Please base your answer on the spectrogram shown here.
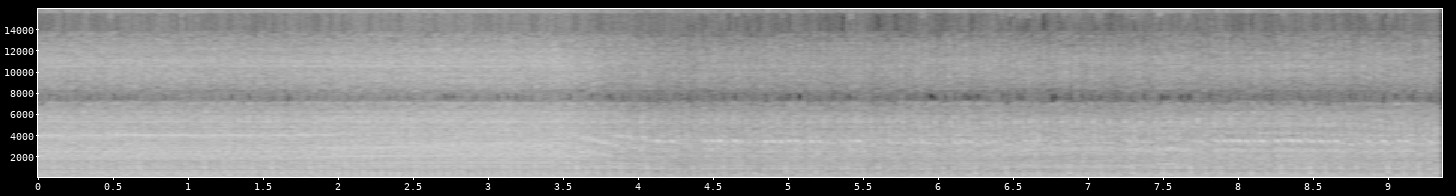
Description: Honda VFR1200F (7th gen) 2011 developed a knocking sound only on hot engine, any ideas what might be the cause of this?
